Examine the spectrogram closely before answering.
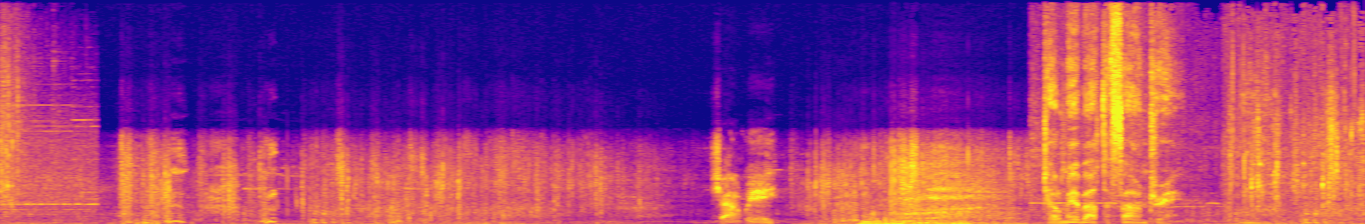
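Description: A giant stone creature speaks in a deep, booming voice.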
